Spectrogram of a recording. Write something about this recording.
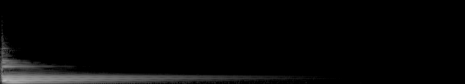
F#2 played on an acoustic guitar with a mediator for the right hand and no left hand technique.
Recorded with a Zoom h2n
